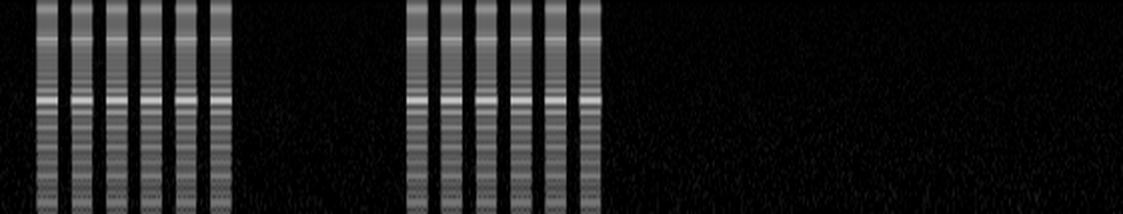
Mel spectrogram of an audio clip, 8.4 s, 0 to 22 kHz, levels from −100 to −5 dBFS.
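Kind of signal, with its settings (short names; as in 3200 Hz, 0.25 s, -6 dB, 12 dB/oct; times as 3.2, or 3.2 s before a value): beep pattern square 3740 Hz, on 0.15 s, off 0.11 s, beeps 6, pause 1.32 s, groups 2, -25.5 dBFS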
